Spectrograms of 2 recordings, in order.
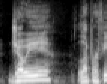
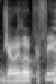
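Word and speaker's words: Joey Loperfido: both of those things we talked about um Joey La profo did I pronounce that right yep Joey L profo hey shout out to me listen that is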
